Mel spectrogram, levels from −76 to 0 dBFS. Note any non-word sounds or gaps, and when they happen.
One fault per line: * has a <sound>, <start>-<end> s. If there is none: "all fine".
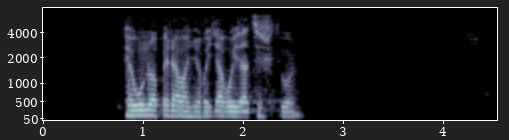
all fine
